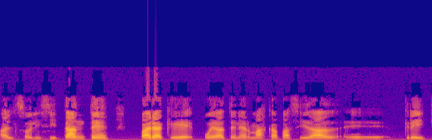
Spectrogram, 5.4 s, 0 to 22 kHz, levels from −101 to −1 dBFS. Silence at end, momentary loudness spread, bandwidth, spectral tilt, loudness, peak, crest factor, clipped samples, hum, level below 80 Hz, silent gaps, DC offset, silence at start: 0.1 s; 16 LU; 11.5 kHz; -4 dB/octave; -21 LUFS; 0 dBFS; 22 dB; under 0.1%; 50 Hz at -55 dBFS; -54 dBFS; none; under 0.1%; 0 s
